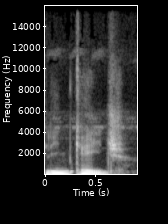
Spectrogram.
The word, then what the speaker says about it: linkage: j'ai des doutes bon ça se prononce linkage hockey et khalife qui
